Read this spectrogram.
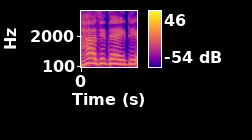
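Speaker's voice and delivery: put-on Southern accent in a woman's voice. Imitating a company phone agent greeting a caller: imitating a Southern lady. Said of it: "that Southern lady just like".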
